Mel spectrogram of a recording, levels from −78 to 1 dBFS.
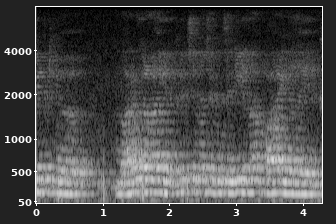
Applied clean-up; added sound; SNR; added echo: none; Fireworks / Ocean; 18 dB; reverberation time 1.2 s.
